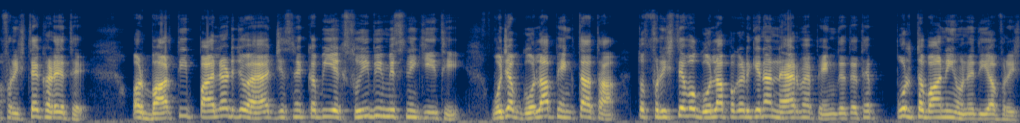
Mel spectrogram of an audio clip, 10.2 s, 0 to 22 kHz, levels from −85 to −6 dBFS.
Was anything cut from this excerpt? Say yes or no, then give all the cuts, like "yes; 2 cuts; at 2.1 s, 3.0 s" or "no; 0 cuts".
no; 0 cuts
